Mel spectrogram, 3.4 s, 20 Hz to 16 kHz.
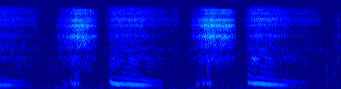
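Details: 1-month-old infant with squeaky, whistling noises on each breath, about 43 breaths a minute, sounding like soft snoring through a congested nose; noisy breathing.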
